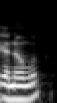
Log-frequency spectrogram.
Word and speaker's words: Enunwa: You said it right, Quincy Enunwa.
